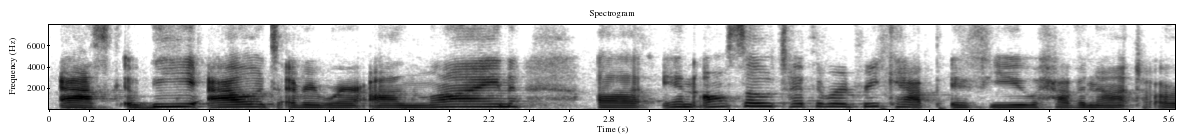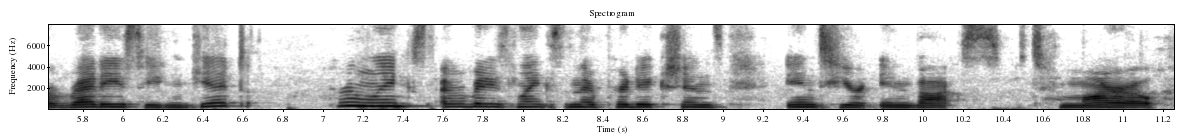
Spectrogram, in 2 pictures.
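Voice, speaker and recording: A woman co-hosting a casual video-call chat, talkative and quick to laugh, with rambling asides. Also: medium pitch, fairly bright tone. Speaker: podcast co-host.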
